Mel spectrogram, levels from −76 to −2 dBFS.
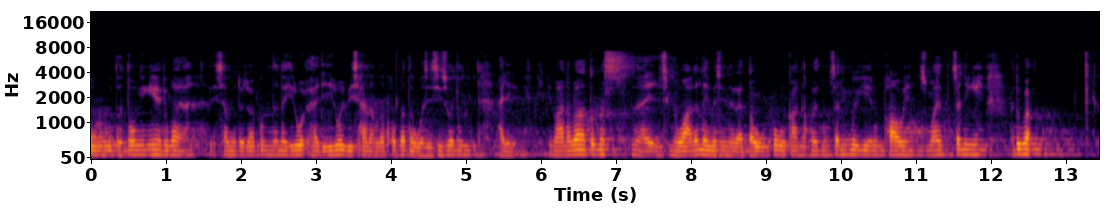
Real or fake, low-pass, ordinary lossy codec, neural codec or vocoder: fake; 7.2 kHz; none; codec, 16 kHz, 4 kbps, X-Codec, HuBERT features, trained on LibriSpeech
